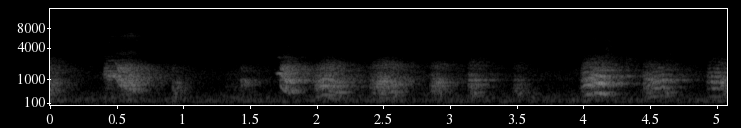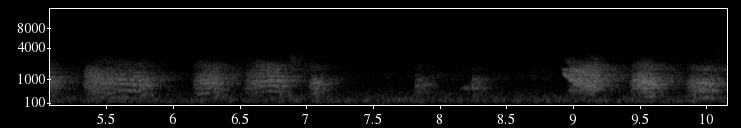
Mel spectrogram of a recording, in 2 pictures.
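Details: Newborn Labrador Retriever puppies, a litter of seven born May 24, 2021, with mother Belle, filmed on a live puppy cam: a busy run of small squeaks, grunting whimpers and nasal cries overlapping continuously, moderately soft and close.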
